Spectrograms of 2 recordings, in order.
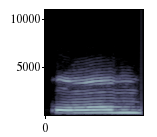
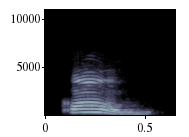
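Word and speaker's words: comb: all say it's plumber there is be silent bomb com I say it's not com it's com yeah I even try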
